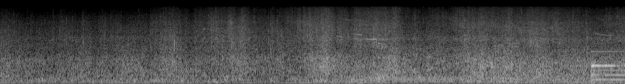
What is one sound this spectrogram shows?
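Water splashes and churns loudly against the bow of a moving boat.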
